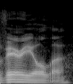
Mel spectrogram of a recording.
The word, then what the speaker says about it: variola: I don't know that word. – Let's go variola, huh? – Variola, thank you. You're much better at pronouncing than I am.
